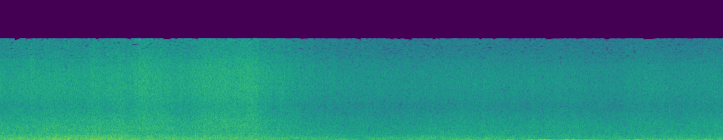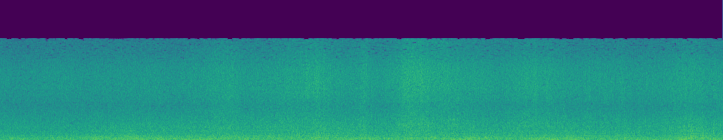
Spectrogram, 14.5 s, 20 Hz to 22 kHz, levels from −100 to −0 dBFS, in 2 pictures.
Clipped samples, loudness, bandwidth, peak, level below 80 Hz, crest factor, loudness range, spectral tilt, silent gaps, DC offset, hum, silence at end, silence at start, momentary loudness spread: under 0.1%; -24 LUFS; 16 kHz; -8 dBFS; -32 dBFS; 16 dB; 6 LU; -3 dB/octave; none; under 0.1%; none; 0 s; 0 s; 8 LU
